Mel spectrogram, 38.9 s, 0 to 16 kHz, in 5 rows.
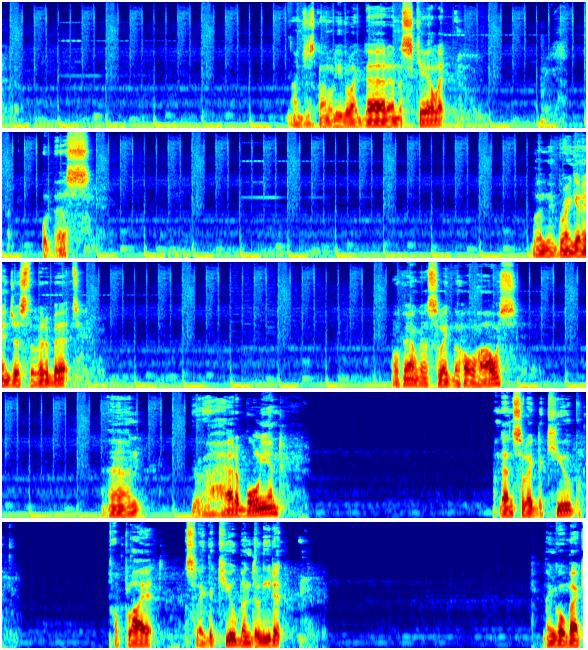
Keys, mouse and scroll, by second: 4.4 middle click, 5.3 scroll down 3, 5.8-7.6 middle drag, 7.6 s, 12.2-14.0 shift+middle drag, 14.1-15.3 middle drag, 15.3 click, 20.3-20.9 scroll, 20.9 click, 21.5 scroll down 2, 21.5-24.5 middle drag, 25.8 click, 26.8-29.8 drag, 30.0 click, 32.6 click, 33.7 click, 34.7 Delete, 35.3-36.2 scroll up 3, 36.2-38.9 shift+middle drag.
